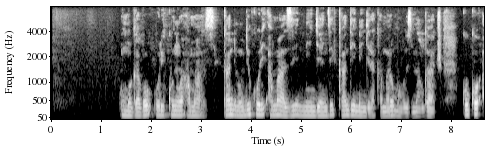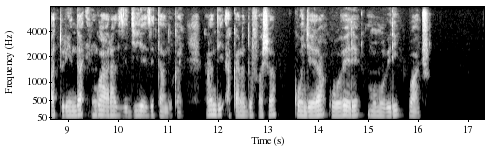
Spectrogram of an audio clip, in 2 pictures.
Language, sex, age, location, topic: Kinyarwanda, male, 18-24, Kigali, health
